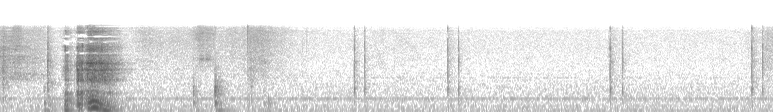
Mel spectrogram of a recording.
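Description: A handful of faint, irregularly spaced clicks, as from a hand working a small device, over a steady low hum. A short vocal sound comes about a second in.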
